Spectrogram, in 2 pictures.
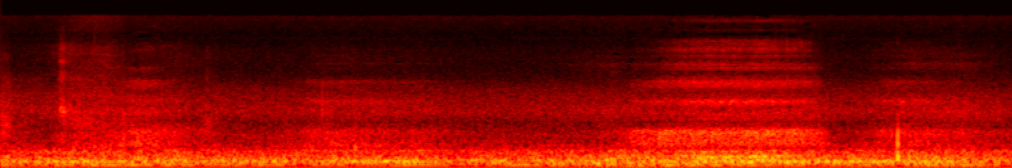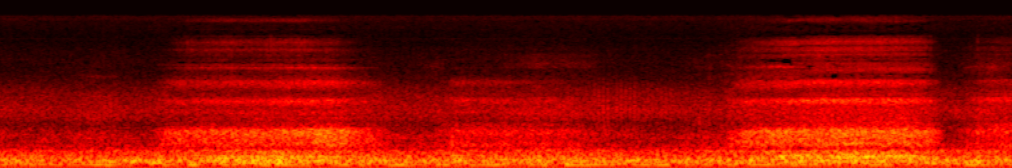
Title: My boyfriend snoring like a Flying Bison from Avatar the last Airbender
